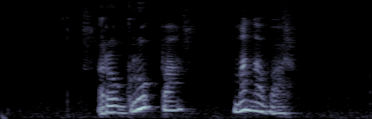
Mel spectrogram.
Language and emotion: Russian, neutral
